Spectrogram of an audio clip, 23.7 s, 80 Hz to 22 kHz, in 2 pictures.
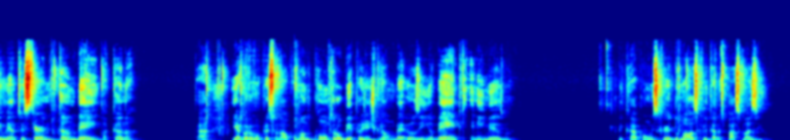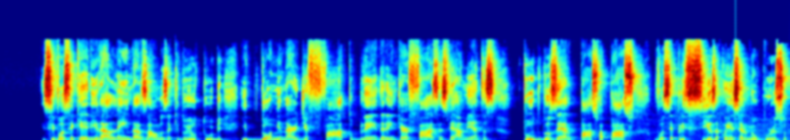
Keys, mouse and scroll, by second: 3.1 scroll up 1, 3.3-5.5 shift+middle drag, 5.5 ctrl+b, 9.8-10.3 scroll down 1, 10.3 scroll down 1, 10.3 shift+middle click, 10.7 click, 11.1-14.2 middle drag, 15.6-16.0 scroll down 1, 16.0-17.5 shift+middle drag, 17.5-17.9 scroll up 1, 17.9-19.6 shift+middle drag, 19.6 scroll down 1, 19.8-23.7 middle drag.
